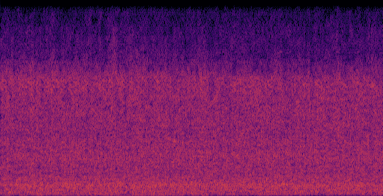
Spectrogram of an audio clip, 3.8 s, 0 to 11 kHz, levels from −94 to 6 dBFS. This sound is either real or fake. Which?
fake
